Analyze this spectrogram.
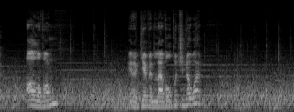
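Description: Water splashes as a swimmer strokes underwater.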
